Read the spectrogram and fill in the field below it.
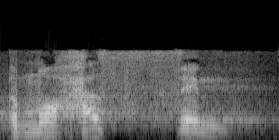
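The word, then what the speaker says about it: محسّن: حضرت محسن تلفظ صحیح نہیں ہے اسے. – حضرت محسن. – اب وہ یاد کروانے والے نے شاید محنت تو کی ہوگی لیکن جواب درست مان لیا جاتا ہے. محسن سین تشدید.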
